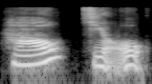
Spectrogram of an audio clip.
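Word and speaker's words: 好久: Oke, 生词，好久，好久. Teman-teman kalau masih ingat ya, nada tiga ketemu tiga ya, seperti kosakata kita nomor 1, maka ketika baca huruf pertama berubah jadi nada 2. Makanya 好久 gitu ya.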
